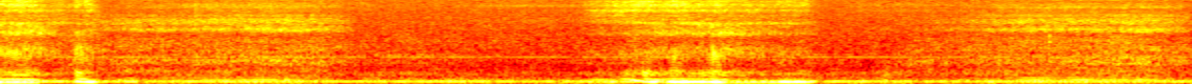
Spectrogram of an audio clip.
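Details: Snoring during sleep: low, buzzing snoring sounds with rough fluttering bursts over a steady room hum.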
